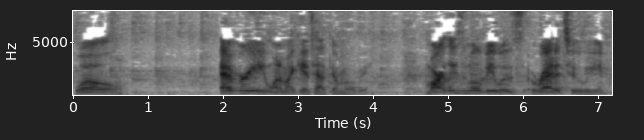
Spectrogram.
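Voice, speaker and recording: A woman's voice: low voice, expressive, takes it slowly, long pauses, fairly bright tone, soft background music. A woman in her thirties chatting casually on a phone livestream from her home kitchen, rambling and laughing easily. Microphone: phone held close.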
